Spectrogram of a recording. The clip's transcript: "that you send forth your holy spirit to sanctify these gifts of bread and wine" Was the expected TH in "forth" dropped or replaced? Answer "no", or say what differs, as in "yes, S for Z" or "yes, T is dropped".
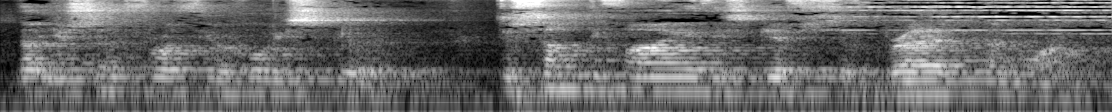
no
